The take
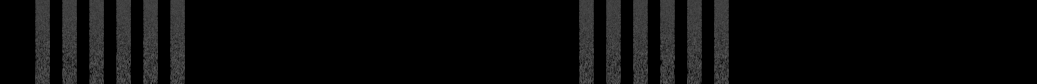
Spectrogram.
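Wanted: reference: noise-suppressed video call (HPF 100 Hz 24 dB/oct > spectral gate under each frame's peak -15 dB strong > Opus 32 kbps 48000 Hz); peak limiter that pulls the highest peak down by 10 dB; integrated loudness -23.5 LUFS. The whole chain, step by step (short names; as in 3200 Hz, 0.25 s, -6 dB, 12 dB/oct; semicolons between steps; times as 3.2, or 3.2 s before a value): limiter -30.5 dBFS; HPF 100 Hz 24 dB/oct; spectral gate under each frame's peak -15 dB strong; gain +17.5 dB; Opus 32 kbps 48000 Hz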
